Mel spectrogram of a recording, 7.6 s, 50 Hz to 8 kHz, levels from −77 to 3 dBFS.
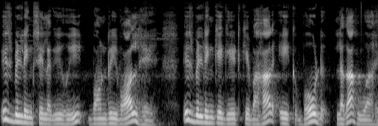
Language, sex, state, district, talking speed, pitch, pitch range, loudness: Hindi, male, Madhya Pradesh, Dhar, 150 wpm, 115 Hz, 105-140 Hz, -18 LUFS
